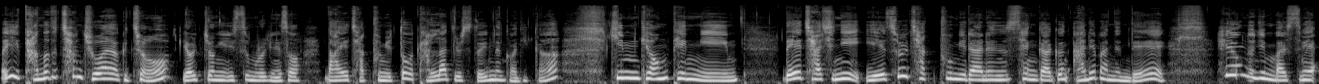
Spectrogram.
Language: Korean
